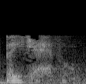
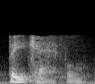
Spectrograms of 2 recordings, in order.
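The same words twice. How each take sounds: First: Hushed, breathy whisper; whispered warning. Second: Said in the usual way. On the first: Shown as a demonstration. Preacher repeats his warning to the flock, whispered. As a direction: drop to a whisper to warn them.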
